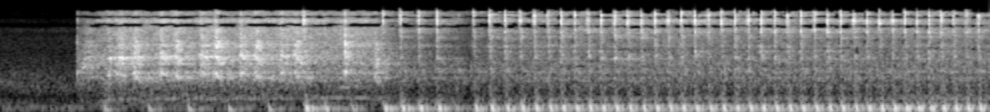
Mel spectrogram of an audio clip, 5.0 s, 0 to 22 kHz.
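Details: New X-Pro Bolt 110cc ATV, first start-up after assembly, 10W40 oil and 93 octane fuel, battery charged, brake applied to start: starter whirs briefly, engine catches and settles into a steady, even idle thump; healthy start.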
